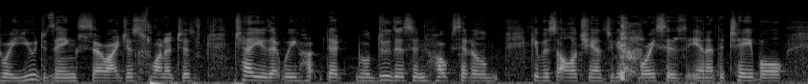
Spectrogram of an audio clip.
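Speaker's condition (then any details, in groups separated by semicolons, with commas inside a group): No condition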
